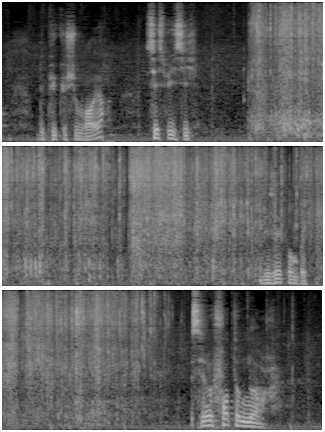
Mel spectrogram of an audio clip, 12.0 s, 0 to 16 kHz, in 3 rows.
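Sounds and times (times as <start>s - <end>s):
plastic bag crinkling: 3.0s - 10.4s.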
